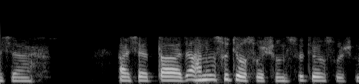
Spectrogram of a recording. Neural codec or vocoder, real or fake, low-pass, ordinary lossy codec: none; real; 3.6 kHz; none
